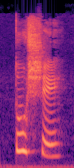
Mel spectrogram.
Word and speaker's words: toucher: Remember I told you the pronunciation of CH is sh. So it becomes toucher.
